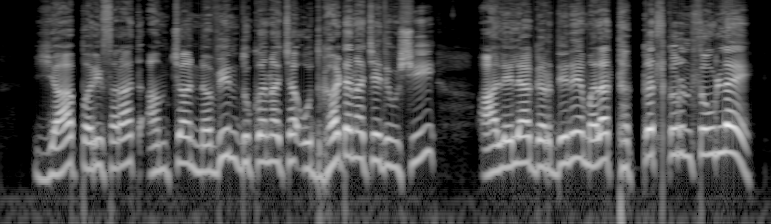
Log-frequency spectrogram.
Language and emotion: Marathi, surprised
